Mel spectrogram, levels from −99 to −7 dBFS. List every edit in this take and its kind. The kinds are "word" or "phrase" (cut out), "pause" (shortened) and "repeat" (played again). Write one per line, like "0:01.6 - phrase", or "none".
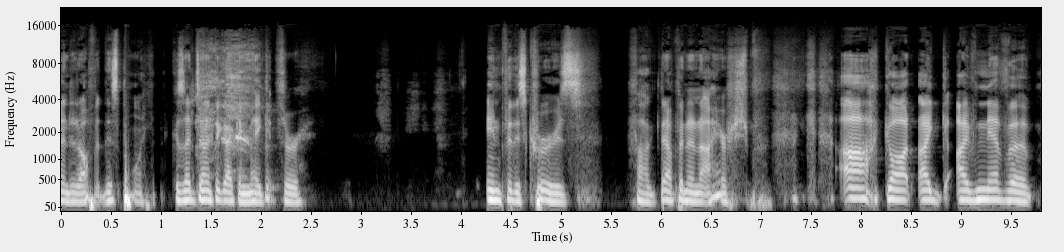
0:01.0 - pause
0:04.4 - word
0:05.4 - pause
0:06.0 - word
